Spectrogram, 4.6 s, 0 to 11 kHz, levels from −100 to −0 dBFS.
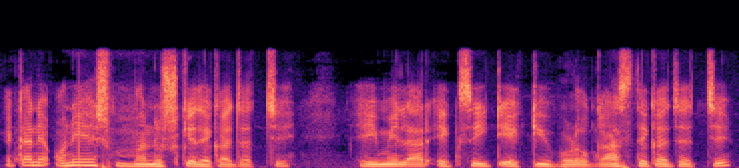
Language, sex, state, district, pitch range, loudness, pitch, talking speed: Bengali, male, Assam, Hailakandi, 135-160 Hz, -16 LUFS, 140 Hz, 180 wpm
